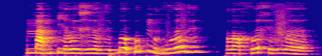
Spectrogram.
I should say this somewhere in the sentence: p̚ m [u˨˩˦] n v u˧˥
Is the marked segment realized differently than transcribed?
yes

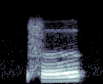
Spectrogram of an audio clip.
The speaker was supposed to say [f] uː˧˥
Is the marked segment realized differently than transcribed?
no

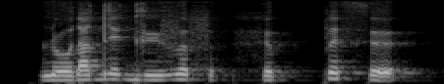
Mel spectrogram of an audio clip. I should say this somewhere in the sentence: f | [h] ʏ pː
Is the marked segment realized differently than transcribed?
no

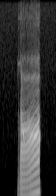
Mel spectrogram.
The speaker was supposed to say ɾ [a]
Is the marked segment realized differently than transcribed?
yes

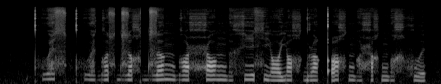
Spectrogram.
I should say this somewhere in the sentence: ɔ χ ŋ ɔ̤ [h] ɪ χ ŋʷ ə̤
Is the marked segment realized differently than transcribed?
yes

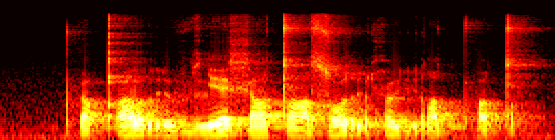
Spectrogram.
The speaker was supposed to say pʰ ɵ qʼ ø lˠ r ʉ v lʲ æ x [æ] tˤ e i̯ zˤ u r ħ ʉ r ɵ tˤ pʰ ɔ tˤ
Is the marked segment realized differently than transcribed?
no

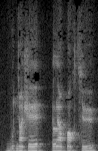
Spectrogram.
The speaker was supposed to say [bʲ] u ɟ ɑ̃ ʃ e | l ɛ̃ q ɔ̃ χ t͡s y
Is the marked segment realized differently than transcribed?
yes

